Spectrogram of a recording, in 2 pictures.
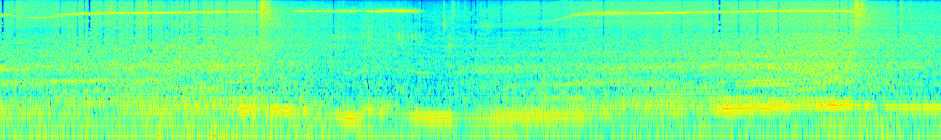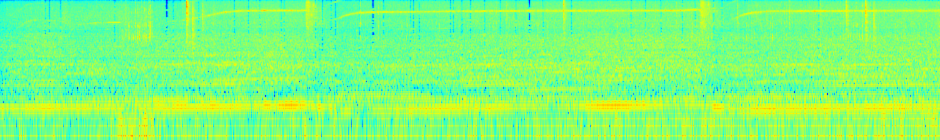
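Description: Seat Leon race car engine under hard load, heard from inside the car. The pitch falls about five seconds in, then climbs and holds high, with quick drops near the end, as the car shifts gear and lifts for corners.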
